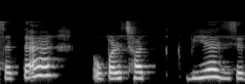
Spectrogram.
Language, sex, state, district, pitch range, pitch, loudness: Hindi, female, Bihar, Darbhanga, 275-345 Hz, 285 Hz, -16 LUFS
